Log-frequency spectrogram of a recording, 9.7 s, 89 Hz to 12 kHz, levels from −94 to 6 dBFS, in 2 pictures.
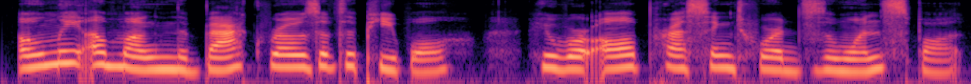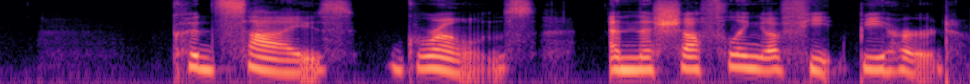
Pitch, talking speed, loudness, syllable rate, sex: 220 Hz, 160 wpm, -19 LUFS, 4.4 syllables/s, female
